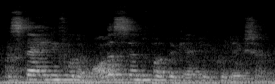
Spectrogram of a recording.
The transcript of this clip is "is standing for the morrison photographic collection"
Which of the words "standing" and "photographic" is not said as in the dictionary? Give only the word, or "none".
photographic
